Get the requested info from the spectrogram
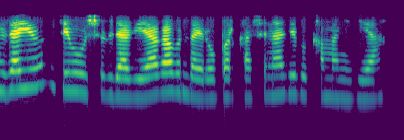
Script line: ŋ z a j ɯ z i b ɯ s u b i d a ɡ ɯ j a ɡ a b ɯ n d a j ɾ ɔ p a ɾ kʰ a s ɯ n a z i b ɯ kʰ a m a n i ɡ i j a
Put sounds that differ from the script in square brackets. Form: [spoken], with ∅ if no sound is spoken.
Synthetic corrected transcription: ŋ z a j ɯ z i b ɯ s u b i d a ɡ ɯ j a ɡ a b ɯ n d a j ɾ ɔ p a ɾ kʰ a s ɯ n a z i b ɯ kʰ a m a n i ɡ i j a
